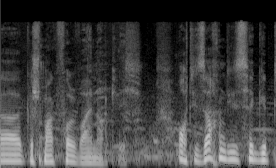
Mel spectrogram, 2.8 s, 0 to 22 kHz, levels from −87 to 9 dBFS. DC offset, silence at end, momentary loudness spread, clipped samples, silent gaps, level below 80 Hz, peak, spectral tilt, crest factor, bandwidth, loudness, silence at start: under 0.1%; 0 s; 15 LU; under 0.1%; none; -44 dBFS; -2 dBFS; -6.5 dB/octave; 18 dB; 14.5 kHz; -20 LUFS; 0 s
